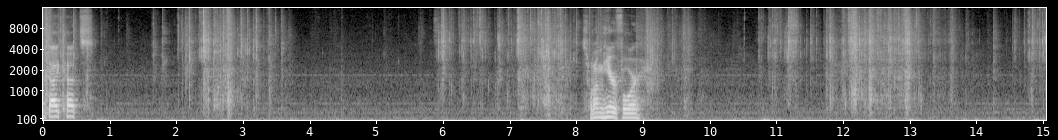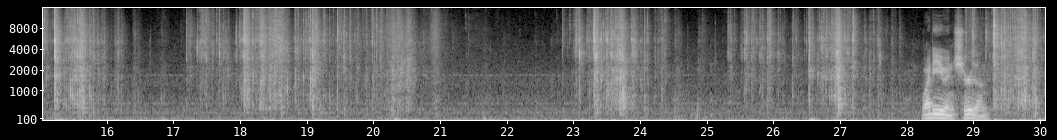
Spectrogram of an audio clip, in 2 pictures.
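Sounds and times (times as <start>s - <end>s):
cards rustling: 0.0s - 0.8s, 28.8s - 30.0s
card wrappers crinkling: 0.0s - 0.9s, 1.6s - 3.7s, 5.6s - 9.9s, 10.5s - 21.1s, 22.8s - 28.0s, 28.8s - 30.0s.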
